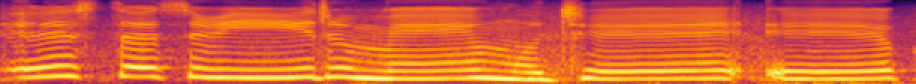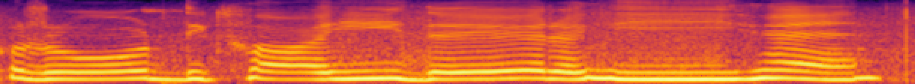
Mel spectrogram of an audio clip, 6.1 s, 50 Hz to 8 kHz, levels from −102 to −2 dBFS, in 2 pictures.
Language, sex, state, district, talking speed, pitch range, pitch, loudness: Hindi, female, Madhya Pradesh, Katni, 100 wpm, 245-280 Hz, 260 Hz, -9 LUFS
